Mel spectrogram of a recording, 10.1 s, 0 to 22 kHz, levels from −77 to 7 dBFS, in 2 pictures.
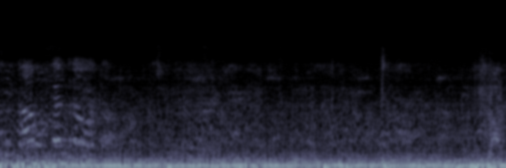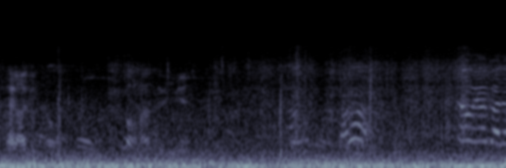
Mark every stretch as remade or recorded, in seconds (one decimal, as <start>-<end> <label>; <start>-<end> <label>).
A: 0.0-0.7 recorded; 0.7-5.2 remade; 5.2-10.1 recorded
